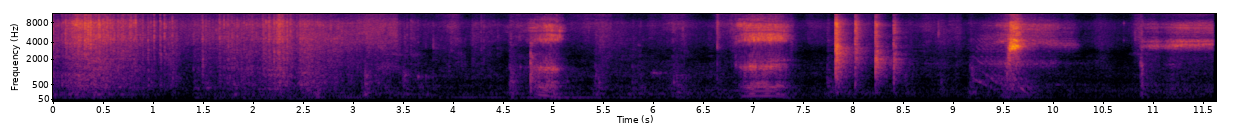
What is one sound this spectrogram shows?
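A toy ride-on car's plastic wheels roll and rattle across a hard floor.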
